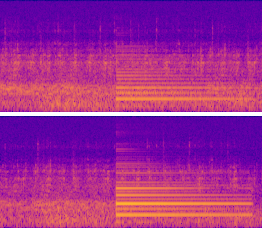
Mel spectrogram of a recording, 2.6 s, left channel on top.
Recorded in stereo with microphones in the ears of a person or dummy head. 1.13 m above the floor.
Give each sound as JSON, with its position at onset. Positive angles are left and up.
{"t": 1.2, "sound": "a guitar", "side_deg": -55}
